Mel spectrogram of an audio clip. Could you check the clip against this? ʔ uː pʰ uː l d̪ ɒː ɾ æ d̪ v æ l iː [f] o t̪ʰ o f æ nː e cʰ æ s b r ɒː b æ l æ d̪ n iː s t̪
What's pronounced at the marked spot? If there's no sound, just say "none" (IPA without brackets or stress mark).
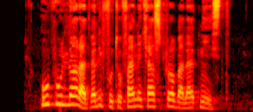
f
